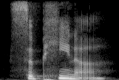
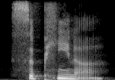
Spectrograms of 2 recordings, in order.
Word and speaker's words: subpoena: Subpoena. Correct pronunciation. Subpoena. 3 syllables with the B completely silent and the stress on the second.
